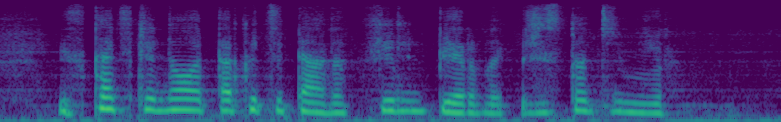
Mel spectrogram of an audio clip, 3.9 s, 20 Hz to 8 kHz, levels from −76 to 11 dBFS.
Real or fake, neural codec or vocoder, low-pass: fake; codec, 24 kHz, 1 kbps, SNAC; 7.2 kHz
